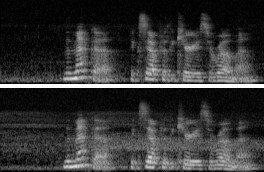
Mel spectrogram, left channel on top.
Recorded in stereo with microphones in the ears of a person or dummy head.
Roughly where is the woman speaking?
Centre.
